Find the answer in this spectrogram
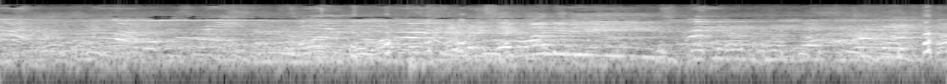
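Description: Children's and adults' voices talking and calling out over one another in a large hall.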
